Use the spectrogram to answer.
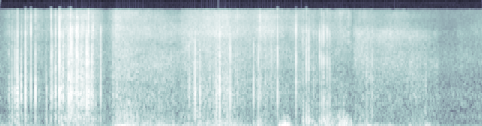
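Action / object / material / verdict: scrape / small cloth zipper pouch / fabric / none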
